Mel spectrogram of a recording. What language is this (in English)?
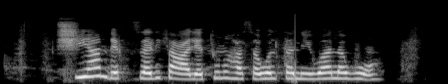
Pashto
